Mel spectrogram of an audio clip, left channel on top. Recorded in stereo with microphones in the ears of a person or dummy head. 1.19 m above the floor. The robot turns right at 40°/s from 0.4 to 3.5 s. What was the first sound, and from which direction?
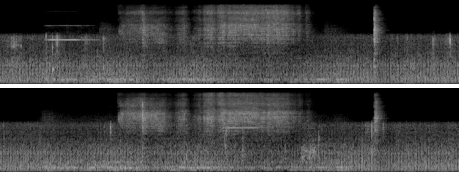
Tape being pulled, 50° right.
